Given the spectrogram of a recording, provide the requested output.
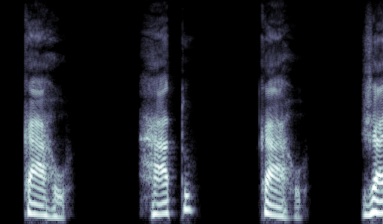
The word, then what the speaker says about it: carro: Esse R, ele ele tem um som parecido até com o do H no inglês americano, rato carro.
